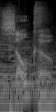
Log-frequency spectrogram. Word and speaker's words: Selkow: I'm pronouncing that right? Selkow? Selkow. Selkow.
